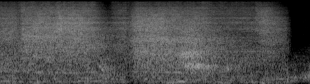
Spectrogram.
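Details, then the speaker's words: Boost Assault snowmobile driveline overhaul, lower chain case side driver bearing spun by hand after removal: dry gritty rasp in uneven bursts; bearing rough and worn out, smoked. "Woah, that one's toast, too. Lower the chain case side driver bearing, smoked."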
